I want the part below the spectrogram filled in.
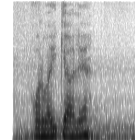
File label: voice message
